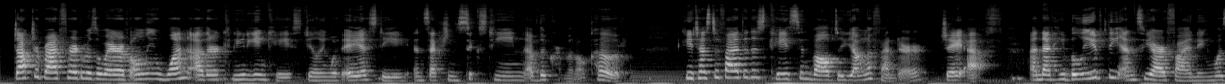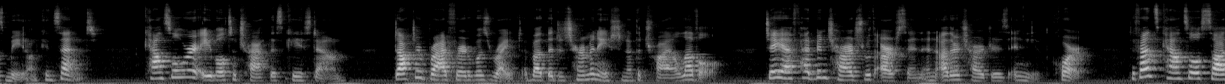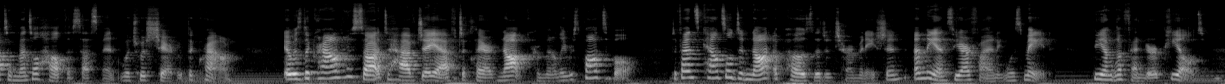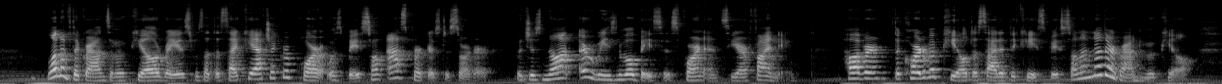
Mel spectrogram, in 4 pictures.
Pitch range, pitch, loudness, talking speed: 185-275 Hz, 225 Hz, -24 LUFS, 190 wpm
